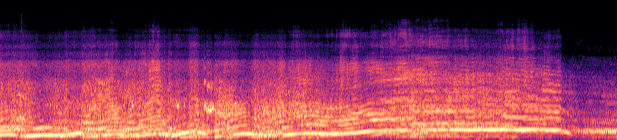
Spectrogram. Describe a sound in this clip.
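Car engines rev loudly, rising and falling as the cars drift.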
